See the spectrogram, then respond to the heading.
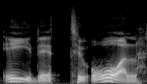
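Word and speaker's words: ID.2all: ID to all då ska ju det uttalas eller sägas.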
